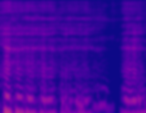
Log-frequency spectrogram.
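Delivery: imitated nervous laugh; fake-laugh along uneasily; forced, awkward string of ha-has. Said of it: "I start awkwardly laughing too".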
